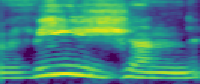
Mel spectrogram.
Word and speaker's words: vision: Você tem palavra escrita com S com som de J, como na palavra vision, usually, decision.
